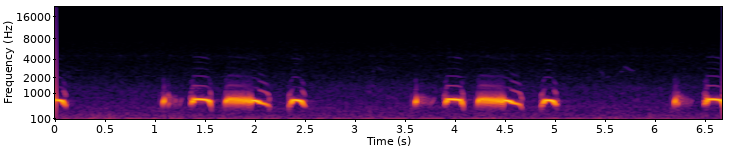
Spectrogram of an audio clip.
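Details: Coo phrases of a spotted dove used as a decoy to make rival doves call, repeated roughly every two and a half seconds, each a quick pickup, short coo, long falling coo and clipped ending, over a low electrical hum.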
